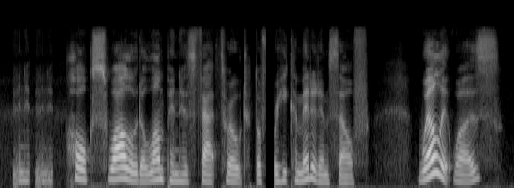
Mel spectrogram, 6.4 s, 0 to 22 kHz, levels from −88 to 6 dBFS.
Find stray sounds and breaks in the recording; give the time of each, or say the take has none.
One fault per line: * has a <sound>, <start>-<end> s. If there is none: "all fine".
* has a laugh, 0.2-0.7 s
* has a dropout, 3.3-3.4 s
